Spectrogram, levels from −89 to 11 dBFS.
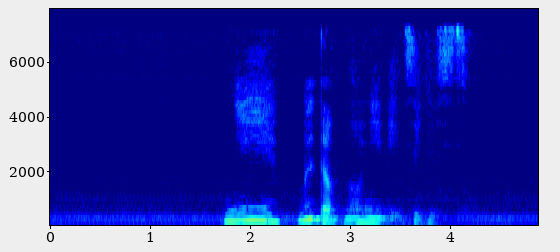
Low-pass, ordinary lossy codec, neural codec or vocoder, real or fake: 7.2 kHz; none; autoencoder, 48 kHz, 32 numbers a frame, DAC-VAE, trained on Japanese speech; fake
